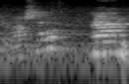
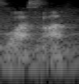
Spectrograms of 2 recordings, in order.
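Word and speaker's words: gua sha: Yeah, that's what I've heard, and that's how you pronounce it, Gosha. I think the official way is Gwasa.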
